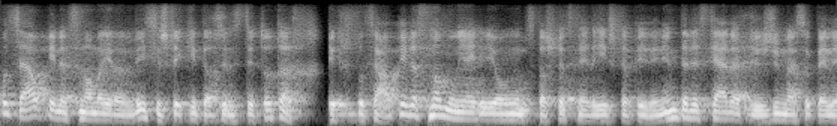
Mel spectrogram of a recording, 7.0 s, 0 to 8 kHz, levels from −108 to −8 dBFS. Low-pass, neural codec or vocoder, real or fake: 7.2 kHz; codec, 16 kHz, 0.5 kbps, FunCodec, trained on Chinese and English, 25 frames a second; fake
